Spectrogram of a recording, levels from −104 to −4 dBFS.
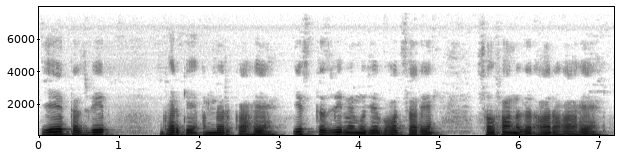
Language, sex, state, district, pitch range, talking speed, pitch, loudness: Hindi, male, Arunachal Pradesh, Lower Dibang Valley, 115-130 Hz, 140 wpm, 125 Hz, -14 LUFS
